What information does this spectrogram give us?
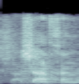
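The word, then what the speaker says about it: שדכן: Shadchan, right.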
